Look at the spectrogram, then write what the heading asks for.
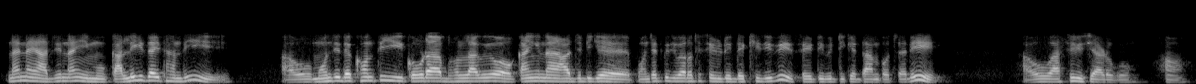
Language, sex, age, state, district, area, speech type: Odia, male, 18-30, Odisha, Kandhamal, rural, conversation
